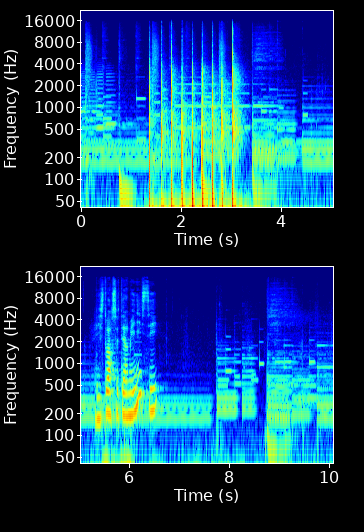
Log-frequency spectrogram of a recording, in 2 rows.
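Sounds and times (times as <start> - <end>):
soft background music: 0.0 - 10.0
gloved hands clapping: 1.4 - 3.4.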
